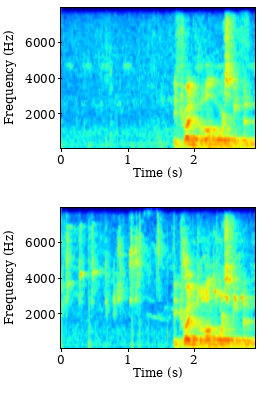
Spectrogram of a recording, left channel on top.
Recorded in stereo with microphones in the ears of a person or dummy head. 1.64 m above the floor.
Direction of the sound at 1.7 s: 20° right (ahead or behind).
